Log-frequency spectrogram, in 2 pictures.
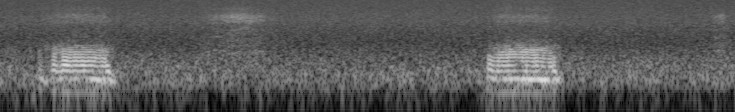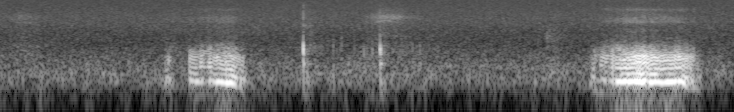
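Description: Soft buzzing snores on each breath, about four in fifteen seconds, with faint whistling sounds between them; snoring in a flat-faced dog.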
